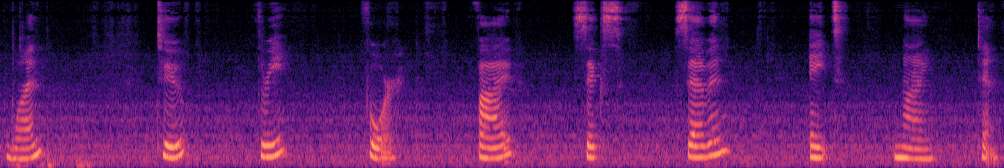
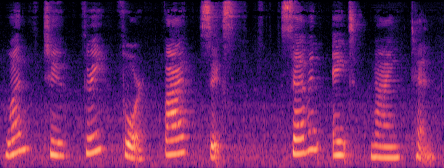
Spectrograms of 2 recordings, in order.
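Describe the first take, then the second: First: The numbers are counted at a slower pace. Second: The numbers are counted at a faster pace.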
